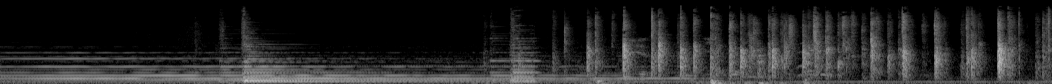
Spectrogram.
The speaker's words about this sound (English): Thank you. Clap pretty soon, man. Oh, everybody's clapping. It's an addictive thing.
